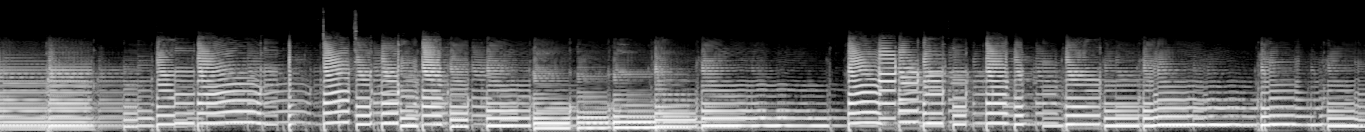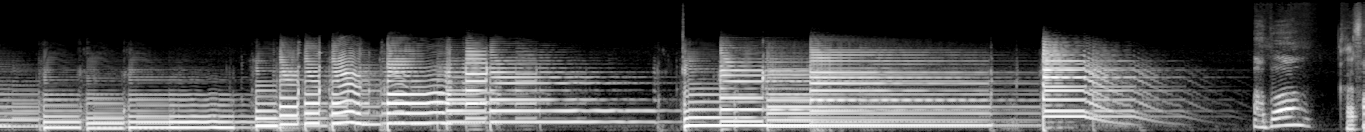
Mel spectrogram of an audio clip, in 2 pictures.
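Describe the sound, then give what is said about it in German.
A distorted electric guitar plays through an amp with the mids turned up, giving a mid-heavy tone, sustained riffs and chords ringing out continuously and loudly for the whole stretch, ending in a few sliding, choppy notes. “Dann äh, spielen wir und ich drehe mal die Mitten hoch.”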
